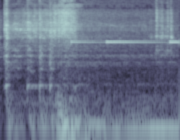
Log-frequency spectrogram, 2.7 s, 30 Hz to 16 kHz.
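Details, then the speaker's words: 1994 Volvo 940 Turbo with a swapped AW71 automatic, high mileage: starter cranks slowly and a small metallic clack comes as the engine catches; owner suspects the starter is rubbing the flex plate. "Listen carefully to the noises when it starts. You notice there's that little that little clunk metallic clack."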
